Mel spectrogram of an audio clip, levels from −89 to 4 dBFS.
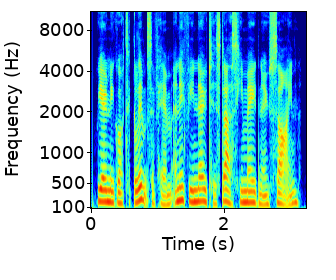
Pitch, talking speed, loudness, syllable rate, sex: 175 Hz, 295 wpm, -17 LUFS, 6.7 syllables/s, female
